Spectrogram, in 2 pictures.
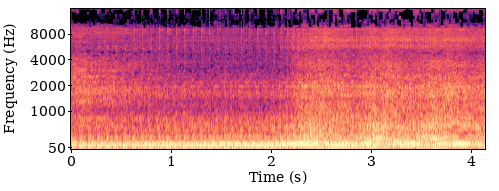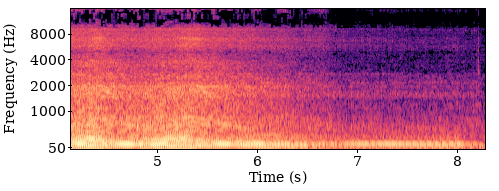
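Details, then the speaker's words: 1998 Suzuki King Quad ATV after replacing faulty voltage regulator (charging voltage exceeded 18 V causing sputter and stall): engine revs cleanly and settles evenly with no sputter; repair fixed it. "so no sputtering at all that obviously did the job"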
